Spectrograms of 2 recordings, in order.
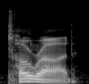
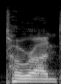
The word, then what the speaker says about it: Tyrod: Uh, so Tyrod. – Uh, Tyrod Taylor, yeah. – Hey so, man, didn't you watch? I, didn't you watch Hard Knocks? It's Tyrod. – Is it really? – Yeah, it's Torod Taylor.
